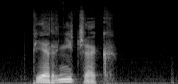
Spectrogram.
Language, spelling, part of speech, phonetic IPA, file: Polish, pierniczek, noun, [pʲjɛrʲˈɲit͡ʃɛk], Pl-pierniczek.ogg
